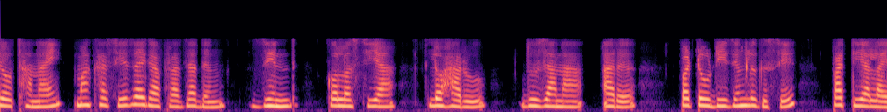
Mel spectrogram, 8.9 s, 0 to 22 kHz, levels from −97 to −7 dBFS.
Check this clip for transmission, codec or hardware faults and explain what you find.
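One fault runs through the whole clip: heavy Nellymoser compression. The speech sounds rough and smeared, with a hissy, underwater halo. Nothing survives above 5.3 kHz. The likely cause is the Nellymoser Asao codec at a low bitrate, near 22 kbps. Starved bands get no bits and are refilled with noise.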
